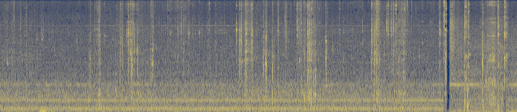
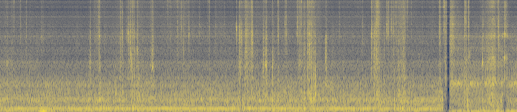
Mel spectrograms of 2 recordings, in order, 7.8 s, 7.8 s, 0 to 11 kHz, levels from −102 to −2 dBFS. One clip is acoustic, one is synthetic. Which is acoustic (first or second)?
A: first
